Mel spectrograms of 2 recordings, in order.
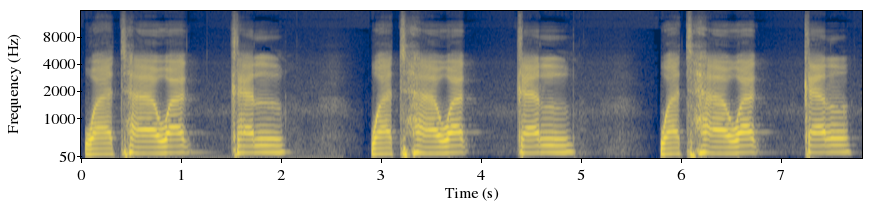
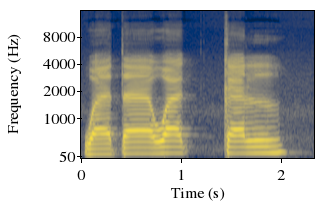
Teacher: Huruf ta-nya salah karena dibaca huruf ta-nya terlalu berlebihan nafasnya.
